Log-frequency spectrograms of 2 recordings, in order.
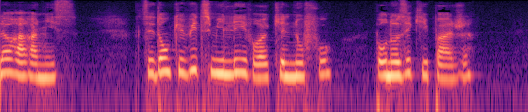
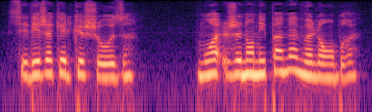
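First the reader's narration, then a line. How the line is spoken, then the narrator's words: Cold. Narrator (French): dit froidement Athos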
